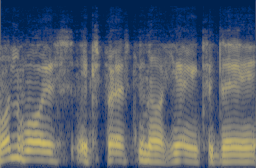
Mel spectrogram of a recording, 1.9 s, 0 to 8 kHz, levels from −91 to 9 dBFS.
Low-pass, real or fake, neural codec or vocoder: 7.2 kHz; fake; codec, 16 kHz, 16 kbps, FunCodec, trained on Chinese and English, 50 frames a second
